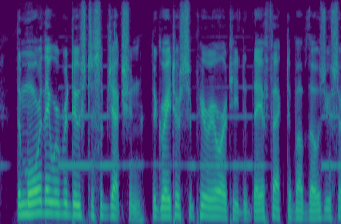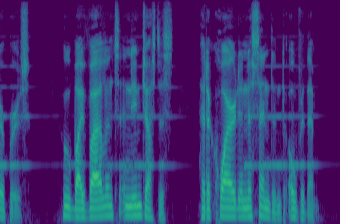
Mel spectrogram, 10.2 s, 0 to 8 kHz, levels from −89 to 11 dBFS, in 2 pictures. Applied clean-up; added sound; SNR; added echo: neural mask model RNNoise.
